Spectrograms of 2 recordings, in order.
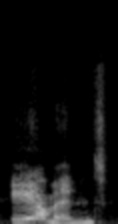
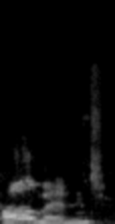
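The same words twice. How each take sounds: First: The word is said without the L sound. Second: The word is said with the L sound. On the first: This is how people from Long Island say it. "where you knock the L out of them" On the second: This is how the speaker herself says it. "I say almond"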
